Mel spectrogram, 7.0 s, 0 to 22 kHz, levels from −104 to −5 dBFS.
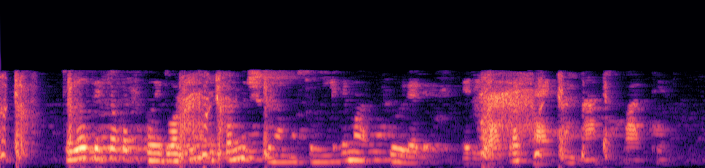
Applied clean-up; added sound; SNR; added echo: classical method WPE with log-MMSE.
